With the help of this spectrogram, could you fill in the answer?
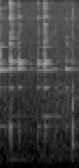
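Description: A cut-crystal basket bowl with a scalloped handle is tapped four times. Each tap gives a light, bright clink that rings out briefly at a high pitch, and the bowl rings clearly the way crystal should.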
